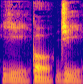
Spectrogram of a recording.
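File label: "yikoji", concatenated syllables; Affixing experiment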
